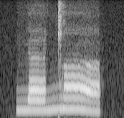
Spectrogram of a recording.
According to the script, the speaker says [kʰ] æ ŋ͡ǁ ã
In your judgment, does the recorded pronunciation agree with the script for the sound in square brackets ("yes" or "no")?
no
